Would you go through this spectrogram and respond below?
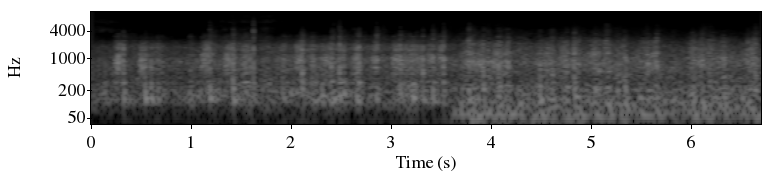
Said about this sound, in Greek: Οι ρωσικές δυνάμεις φυροκοπούν το Χάρκοβο αλήπιτα Σήμερα το πρωί βομβαρδίζεται αστυνομικό τμήμα, ανάμεσα στους στόχους και σχολείο. Αλλά οι εκρήξεις ξεκίνησαν από βραδείς.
